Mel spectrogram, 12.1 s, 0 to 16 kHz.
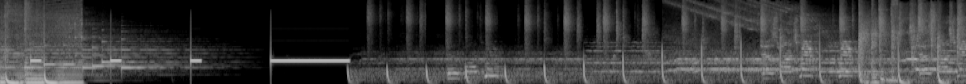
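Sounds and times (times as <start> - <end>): music: 0.0 - 3.3, 4.4 - 12.0
long steady timer beep: 0.4 - 0.6, 3.4 - 4.4.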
